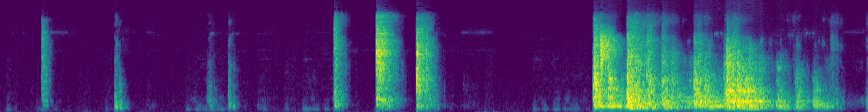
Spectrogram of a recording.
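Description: Sharp clicks of pool balls colliding in a billiards game, scattered single taps and a couple of louder cracks, then a dense rattling burst as balls scatter and knock together, close and moderately loud.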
